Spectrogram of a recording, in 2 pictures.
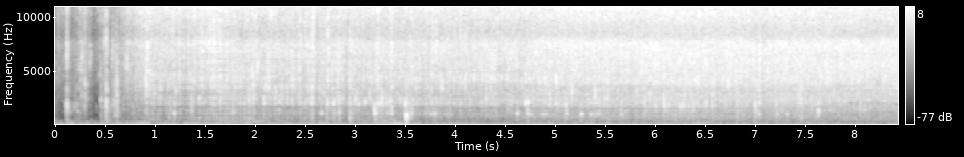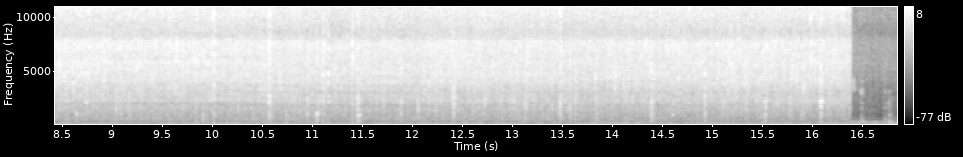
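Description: Ground spice paste of pre-fried masala hits hot oil for Bengali chicken kosha, setting off a loud, steady sizzle that runs unbroken for about fifteen seconds, with faint stirring clicks underneath and no talking.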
